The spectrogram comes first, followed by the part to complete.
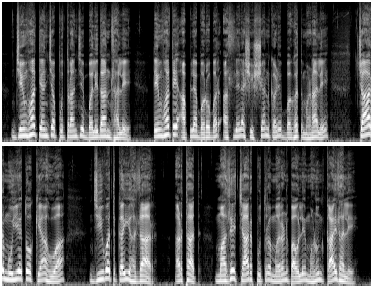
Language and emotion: Marathi, neutral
